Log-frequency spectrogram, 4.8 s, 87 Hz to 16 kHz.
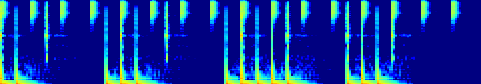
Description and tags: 100bpm 2 measures 5
A 100 BPM, 2 measure electronic drum beat done with the Native Instruments Battery plugin
drumbeat, BPM, electronic, 100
